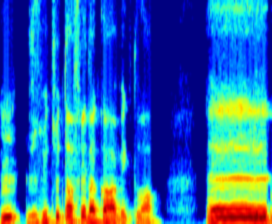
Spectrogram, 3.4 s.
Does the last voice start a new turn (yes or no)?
no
